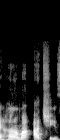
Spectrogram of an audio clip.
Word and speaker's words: Ramatís: nomes, Rama e Sita, a gente inverter Sita, o nome, vai virar Atis, e aí a gente tem o nome Rama Atis, que é exatamente como que a gente vai pronunciar na língua, assim, do indo-chinês, do momento em que ele esteve na Terra, né? Rama Atis, é assim que se pronuncia.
